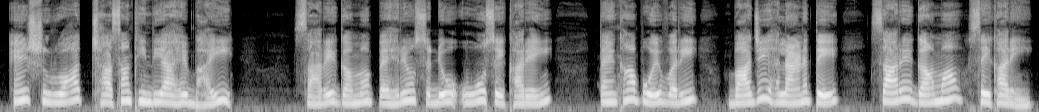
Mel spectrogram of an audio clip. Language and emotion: Sindhi, neutral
